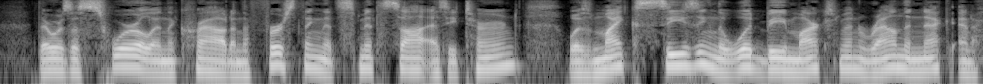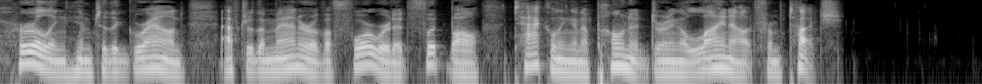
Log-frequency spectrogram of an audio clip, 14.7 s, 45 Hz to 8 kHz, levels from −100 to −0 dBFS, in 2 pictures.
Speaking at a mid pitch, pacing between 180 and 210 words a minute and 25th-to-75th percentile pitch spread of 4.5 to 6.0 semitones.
No: low, 110 Hz; fast, 205 wpm; average, 4.9 semitones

